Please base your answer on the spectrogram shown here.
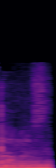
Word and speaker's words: Samus: To say, people in the chat who are talking about how he says Samus, that is actually the correct pronunciation of the name as well.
